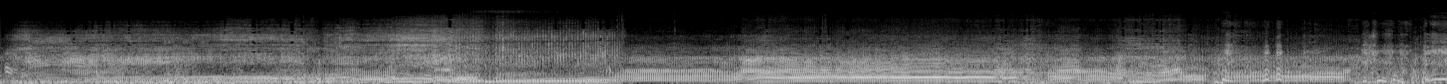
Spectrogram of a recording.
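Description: Yamaha WR450F's single-cylinder four-stroke engine revving hard under load on a steep dirt hill climb, its pitch rising and falling with the throttle and climbing sharply about six seconds in.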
